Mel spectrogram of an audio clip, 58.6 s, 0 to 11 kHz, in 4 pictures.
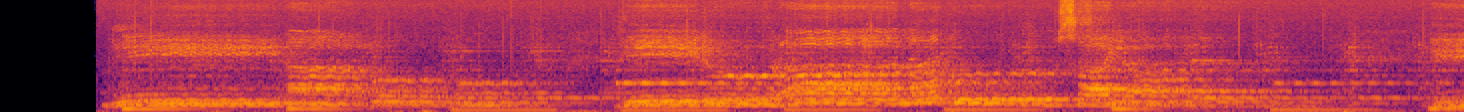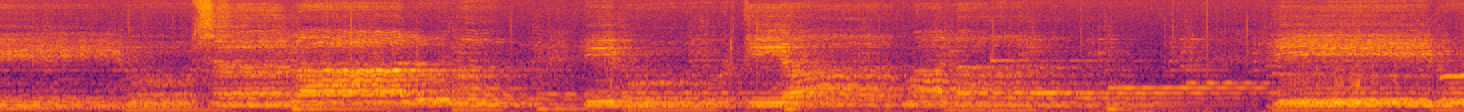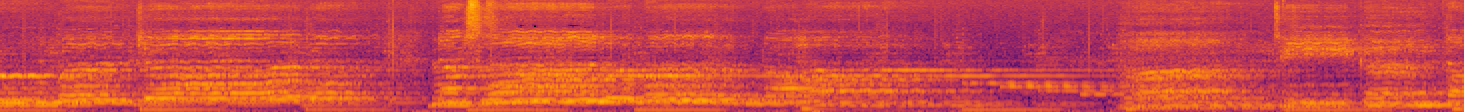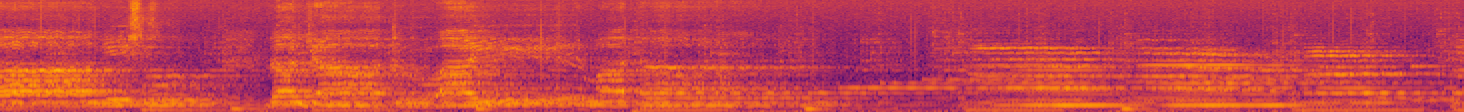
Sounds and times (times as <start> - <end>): Music: 1.0 - 58.5.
